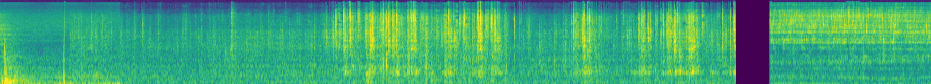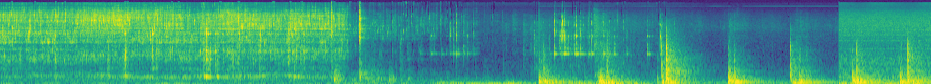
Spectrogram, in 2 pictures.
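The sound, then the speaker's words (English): Tap water runs steadily into a glass for an ice water for several seconds with a brief break, followed by a series of short, evenly spaced clinks or thunks. No one speaks. “Here you go, one ice water.”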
